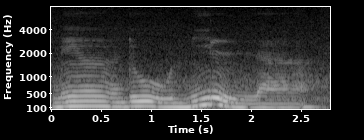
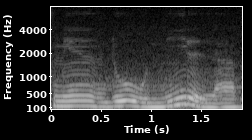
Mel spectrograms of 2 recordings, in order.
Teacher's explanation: So bila baris bawah Allah ini ataupun lam dekat kalimah Allah itu kena dibaca nipis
